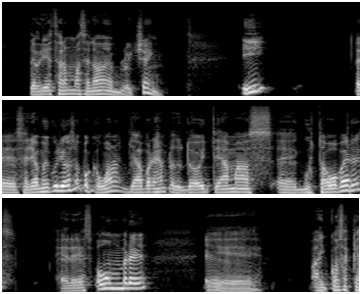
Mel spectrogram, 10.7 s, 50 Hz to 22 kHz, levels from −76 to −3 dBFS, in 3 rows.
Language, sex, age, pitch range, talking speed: Spanish, male, 20-39, 125-160 Hz, 160 wpm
